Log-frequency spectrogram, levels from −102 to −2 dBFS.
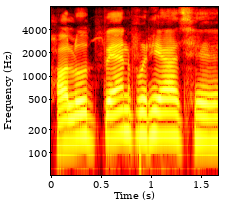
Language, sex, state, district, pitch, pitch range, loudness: Bengali, male, West Bengal, Purulia, 160 Hz, 145-170 Hz, -19 LUFS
